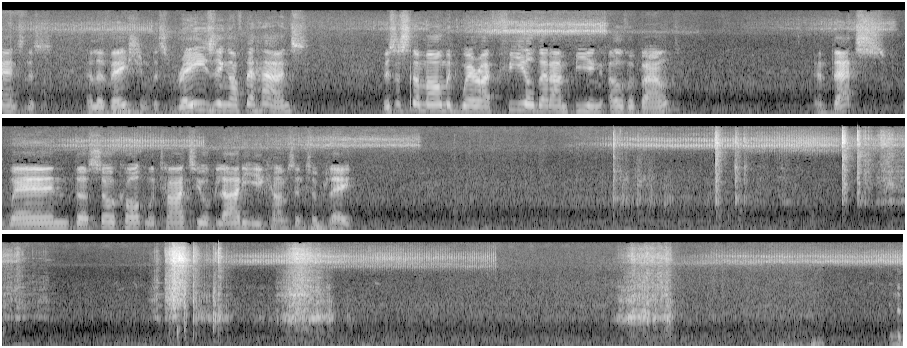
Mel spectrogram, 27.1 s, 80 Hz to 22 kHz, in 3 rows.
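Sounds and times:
steady high buzz: 0.0s - 27.0s
swords clinking and scraping: 15.1s - 18.6s, 19.6s - 21.6s, 24.2s - 24.8s.

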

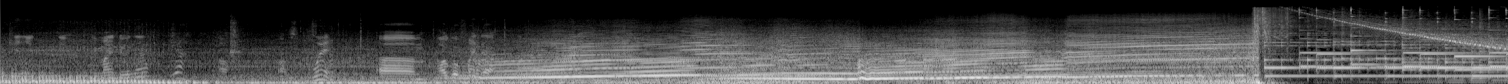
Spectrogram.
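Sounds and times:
motorcycle engine accelerating: 0.0s - 2.2s, 3.0s - 12.6s
music: 12.6s - 15.0s.

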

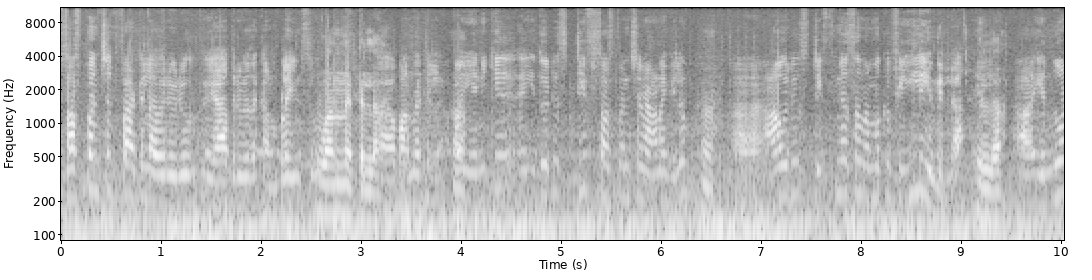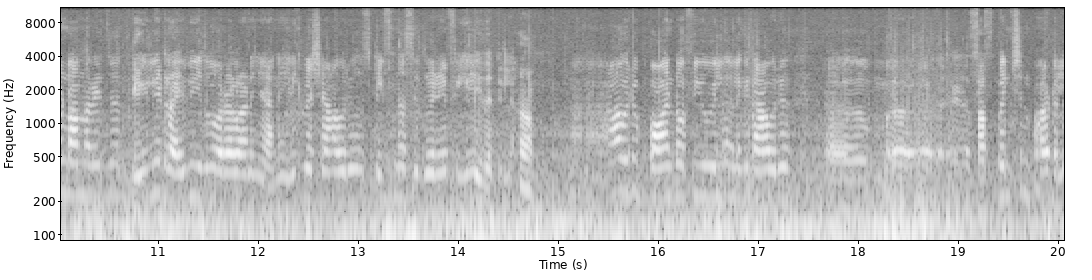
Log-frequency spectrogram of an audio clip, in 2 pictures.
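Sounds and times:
man talking: 0.0s - 20.0s
road and engine rumble: 0.0s - 20.0s.

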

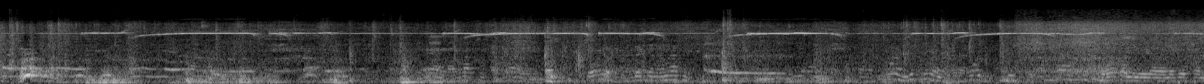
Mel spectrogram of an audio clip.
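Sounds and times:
people's voices: 0.0s - 12.0s
high thin whistling tone: 0.7s - 12.0s.

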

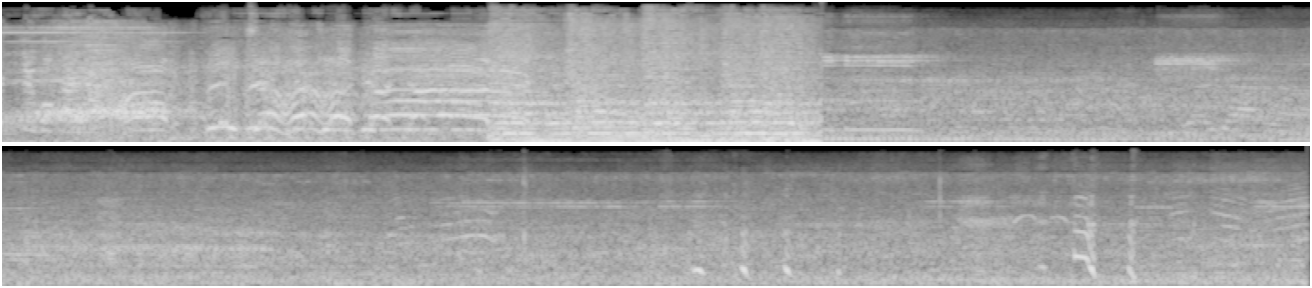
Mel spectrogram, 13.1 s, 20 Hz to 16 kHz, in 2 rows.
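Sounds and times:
street traffic noise: 0.0s - 13.0s.

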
